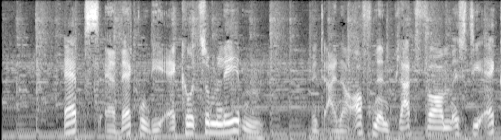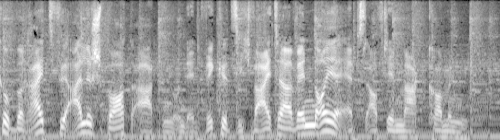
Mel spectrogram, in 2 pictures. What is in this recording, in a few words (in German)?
echo sportuhr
